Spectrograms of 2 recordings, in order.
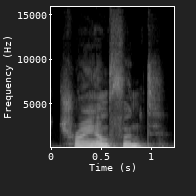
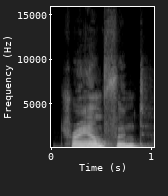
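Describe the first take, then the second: The two takes are said the same way.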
